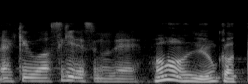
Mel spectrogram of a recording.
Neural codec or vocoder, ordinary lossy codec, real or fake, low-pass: none; none; real; 7.2 kHz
